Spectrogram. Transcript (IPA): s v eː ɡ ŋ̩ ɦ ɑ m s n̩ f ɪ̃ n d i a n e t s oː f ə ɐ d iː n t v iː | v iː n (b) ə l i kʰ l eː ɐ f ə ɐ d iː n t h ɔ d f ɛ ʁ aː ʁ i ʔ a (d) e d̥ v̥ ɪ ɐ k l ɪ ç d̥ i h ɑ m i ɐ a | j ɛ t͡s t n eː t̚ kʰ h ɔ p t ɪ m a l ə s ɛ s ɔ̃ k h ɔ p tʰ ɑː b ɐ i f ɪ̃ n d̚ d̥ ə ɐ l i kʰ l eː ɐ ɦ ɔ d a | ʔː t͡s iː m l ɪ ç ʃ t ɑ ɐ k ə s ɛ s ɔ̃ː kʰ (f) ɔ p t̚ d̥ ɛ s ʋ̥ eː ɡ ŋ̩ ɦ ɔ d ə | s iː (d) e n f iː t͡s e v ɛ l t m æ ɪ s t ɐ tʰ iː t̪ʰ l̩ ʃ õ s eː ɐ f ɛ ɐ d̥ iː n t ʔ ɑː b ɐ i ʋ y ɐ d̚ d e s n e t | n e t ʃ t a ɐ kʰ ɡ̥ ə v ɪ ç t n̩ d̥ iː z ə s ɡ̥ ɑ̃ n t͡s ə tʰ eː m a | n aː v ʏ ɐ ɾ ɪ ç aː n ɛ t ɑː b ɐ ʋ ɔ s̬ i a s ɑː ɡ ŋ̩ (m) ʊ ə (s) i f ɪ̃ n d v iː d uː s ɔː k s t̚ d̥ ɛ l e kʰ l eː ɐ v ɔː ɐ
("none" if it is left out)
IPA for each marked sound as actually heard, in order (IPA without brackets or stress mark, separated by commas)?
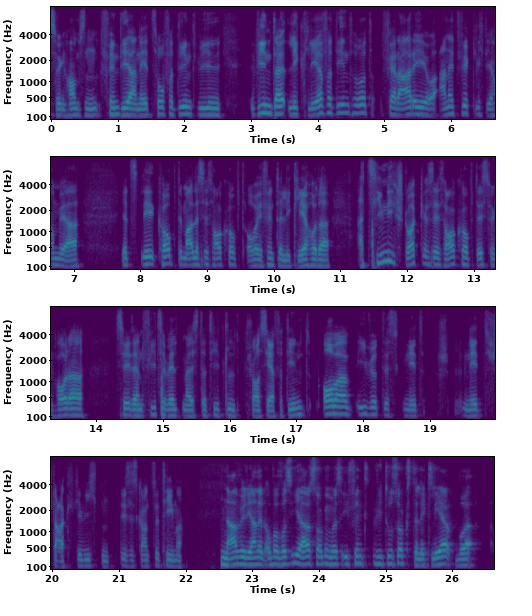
d, n, h, d, m, s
